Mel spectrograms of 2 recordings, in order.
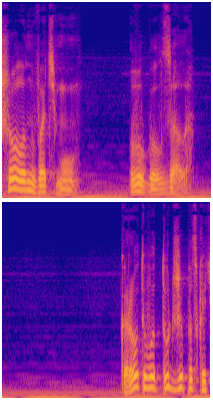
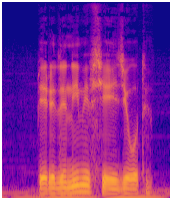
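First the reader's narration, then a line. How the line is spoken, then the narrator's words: Dry reply. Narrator (Russian): сухо ответила Ириша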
